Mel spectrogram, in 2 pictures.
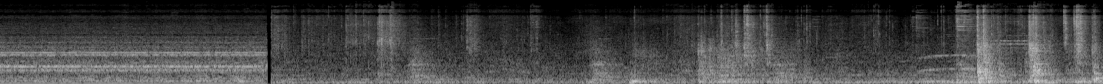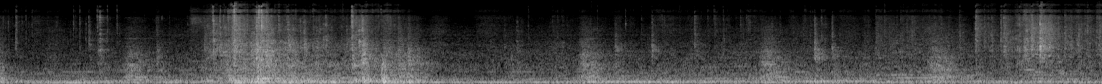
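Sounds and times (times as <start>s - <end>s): low machine hum: 0.0s - 2.7s.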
